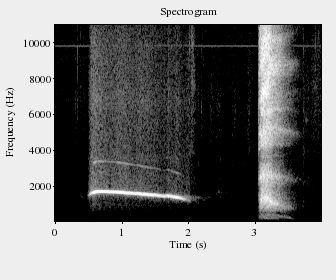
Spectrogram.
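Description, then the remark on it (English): A person whistles a long, gently falling tone, then after a brief pause blows a short, breathy burst of noise, vocally imitating something dropping and crashing. “give y'all some sound effects this morning. It's a crash and burn deal.”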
